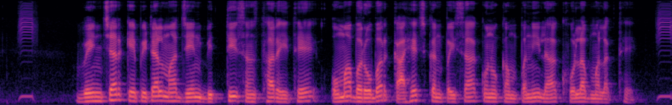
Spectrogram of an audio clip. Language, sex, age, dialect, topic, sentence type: Chhattisgarhi, male, 31-35, Central, banking, statement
